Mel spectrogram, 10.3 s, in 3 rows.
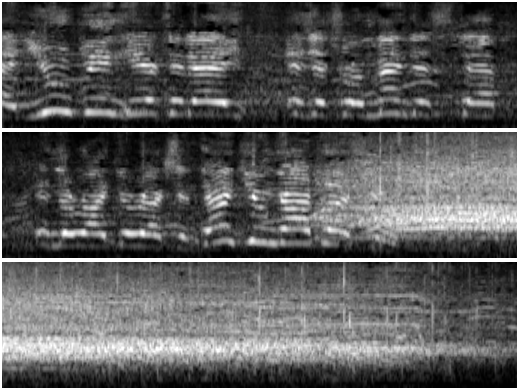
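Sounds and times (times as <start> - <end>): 
speech: 0.0 - 7.0
political rally crowd cheering: 5.4 - 10.2
scattered whoops from a rally crowd: 5.9 - 10.2
political rally crowd applause: 6.0 - 10.2.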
